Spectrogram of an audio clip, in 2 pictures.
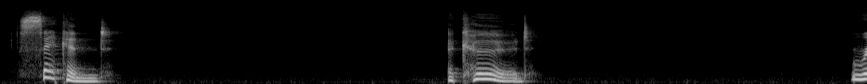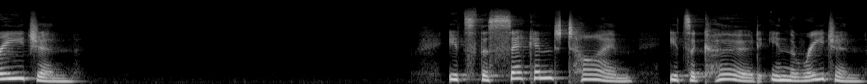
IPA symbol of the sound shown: ə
